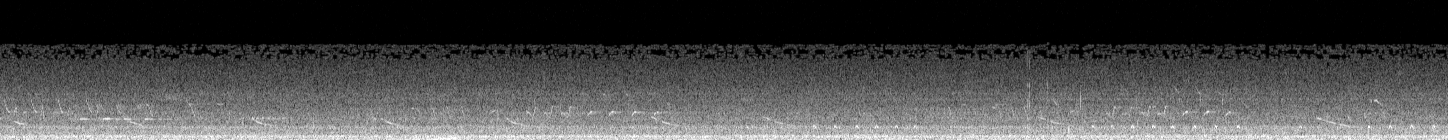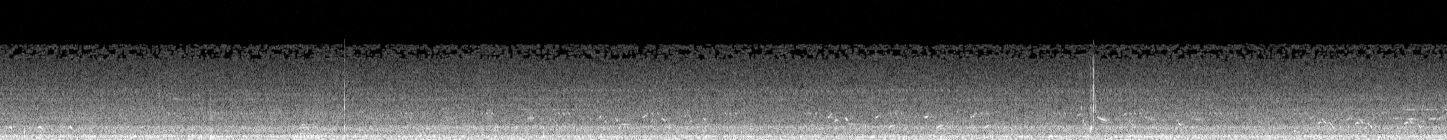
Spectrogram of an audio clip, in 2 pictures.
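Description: Songbirds singing over a steady outdoor rush of background noise: repeated rapid trills and short downward-slurred whistles come and go throughout. A single sharp click sounds a little past halfway.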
